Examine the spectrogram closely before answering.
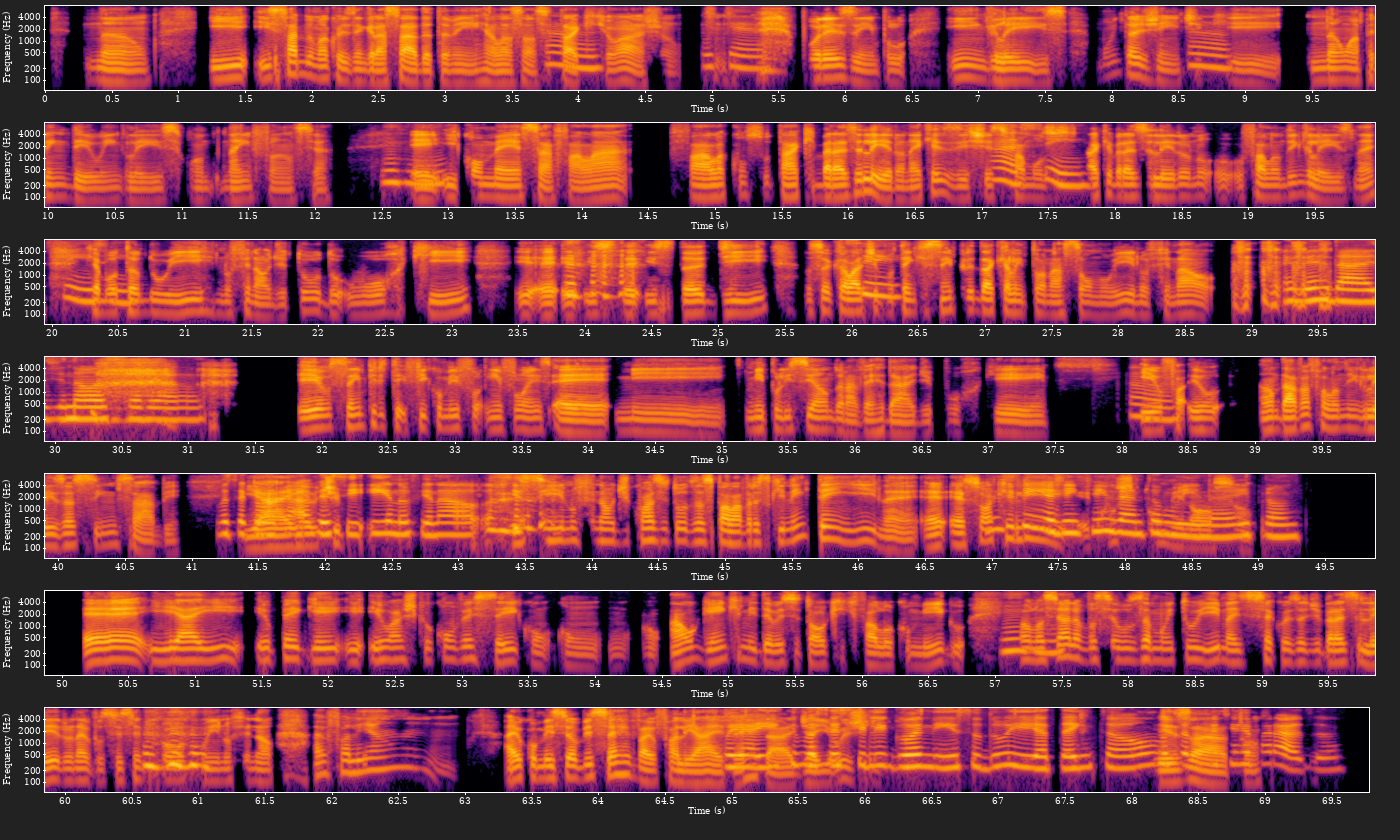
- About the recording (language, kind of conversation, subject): Portuguese, podcast, Como o modo de falar da sua família mudou ao longo das gerações?
- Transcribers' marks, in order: chuckle; laugh; laugh; laugh; laugh; tapping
